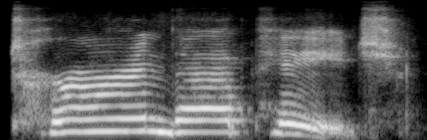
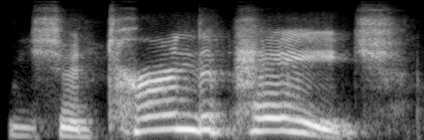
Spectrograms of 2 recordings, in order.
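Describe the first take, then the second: First: A slow, teacherly turn the page; slow, drawn out. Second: Said in the usual way. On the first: Shown as a demonstration. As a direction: turn the page stretched out slowly. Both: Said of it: "What should we do to find out".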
